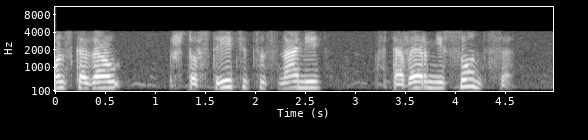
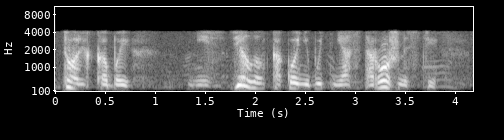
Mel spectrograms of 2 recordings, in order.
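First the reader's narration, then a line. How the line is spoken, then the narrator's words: Whisper. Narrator (Russian): прошептал Мендири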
